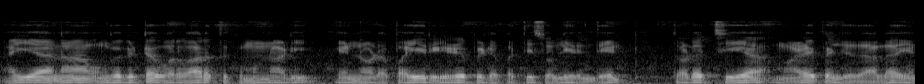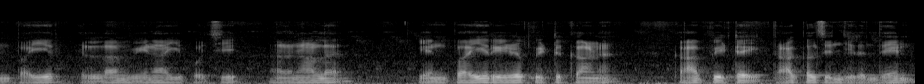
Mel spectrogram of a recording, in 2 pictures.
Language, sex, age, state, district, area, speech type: Tamil, male, 60+, Tamil Nadu, Viluppuram, rural, spontaneous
